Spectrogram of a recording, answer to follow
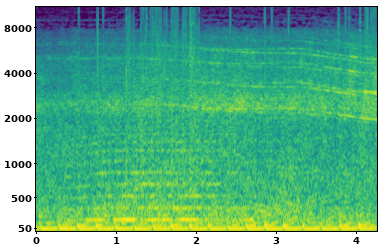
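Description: Jet airliner engines running loud as the plane passes low, with a whine falling slightly in pitch near the end, over background music with a steady low beat.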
